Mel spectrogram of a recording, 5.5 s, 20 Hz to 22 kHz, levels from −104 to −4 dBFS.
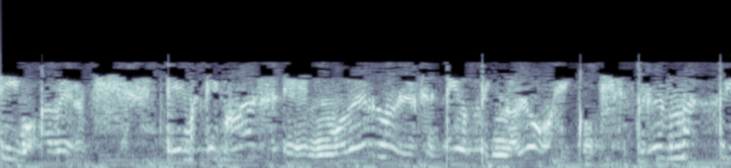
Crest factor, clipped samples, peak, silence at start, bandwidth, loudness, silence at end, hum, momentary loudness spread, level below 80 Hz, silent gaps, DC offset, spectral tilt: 16 dB; under 0.1%; 0 dBFS; 0 s; 6 kHz; -14 LUFS; 0 s; none; 2 LU; -36 dBFS; none; under 0.1%; -6.5 dB/octave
